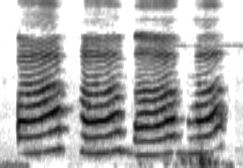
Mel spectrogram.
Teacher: प वर्ग की ध्वनियां कहां से उच्चारित होती हैं? ओष्ठ से।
